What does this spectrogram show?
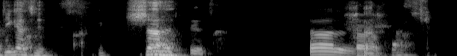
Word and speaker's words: شهر: লাইলাতুল কদরি ليلة القدر খায়রুম ألف شهر শাহ ফি শাহর, লাস্টে রটা হালকা উচ্চারণ হবে, ঠিক আছে? শাহর, সাল শাহ শার বলবেন না, শাহর।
